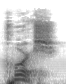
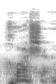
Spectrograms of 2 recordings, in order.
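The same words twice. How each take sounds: First: Said in the usual way. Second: "Porsche" in two syllables, the German way; German pronunciation. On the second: Shown as a demonstration. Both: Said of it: "as they say in German".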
